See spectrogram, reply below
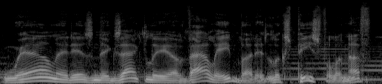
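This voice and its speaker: A man's voice: fairly low pitch, expressive, normal speed, over music. An actor playing a wry, conversational motorist on the road with his dog in a radio drama. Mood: friendly, dry.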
